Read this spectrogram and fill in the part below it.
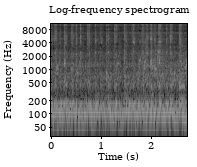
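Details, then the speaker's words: Mariner 30 hp outboard on an abandoned boat, air box removed, pumping water, small petrol leak: steady low burble with quick, even firing pulses and no knocks or misses; normal idle. "nothing wrong with that mate we have actually got a little bit of a petrol leg but that sounds beautiful that little engine sounds perfect doesn't it"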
